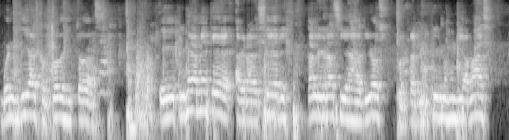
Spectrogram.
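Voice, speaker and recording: Noticeable background noise and audible room echo surround the recording. A man speaks at a high pitch with fairly even intonation. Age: 60s. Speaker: farmer. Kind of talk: casual talk to students.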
